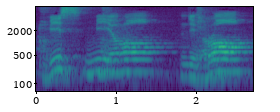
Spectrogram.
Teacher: Ra dibaca dengan tafkhim.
